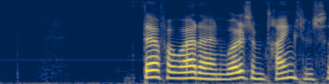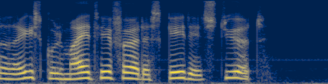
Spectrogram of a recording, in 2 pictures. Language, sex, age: Danish, female, 60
